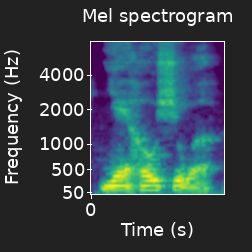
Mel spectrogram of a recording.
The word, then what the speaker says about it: Yehoshua: That is how you say his name. Yehoshua. Screenshot it, whatever you got to do, learn how to say it. It's not Jesus.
